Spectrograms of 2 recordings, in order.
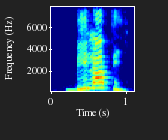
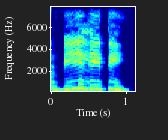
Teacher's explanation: অর্থাৎ যেমন যদি আমি বলি যে বিলাতি থেকে হচ্ছে বিলিতি, তাহলে দেখো এই যে পূর্ববর্তী আর পরবর্তী ইকারের প্রভাবে মাঝখানে আকারটা ইকারে পরিণত হচ্ছে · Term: মধ্যগত স্বরসঙ্গতি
